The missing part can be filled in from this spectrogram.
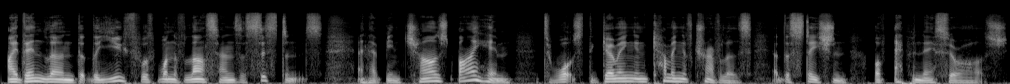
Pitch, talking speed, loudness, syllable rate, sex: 110 Hz, 190 wpm, -22 LUFS, 5.2 syllables/s, male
